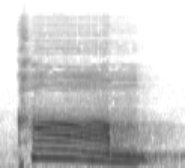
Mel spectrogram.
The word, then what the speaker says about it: calm: Most of time if I have A before L, L is silent.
